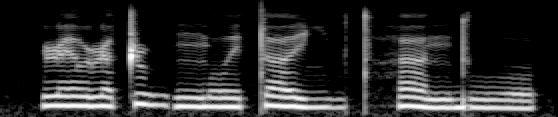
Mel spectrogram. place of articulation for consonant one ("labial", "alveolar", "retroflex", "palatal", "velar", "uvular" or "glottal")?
retroflex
